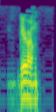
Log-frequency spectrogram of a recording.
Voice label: "gearing", English; nouns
